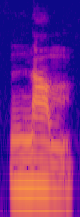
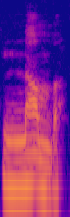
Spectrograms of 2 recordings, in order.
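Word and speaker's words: numb: আগে এম রয়েছে এখানে বি সাইলেন্ট এর সঠিক উচ্চারণ হবে নাম নট নাম্বা বির উচ্চারণ হবে বি এর আগে এম রয়েছে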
